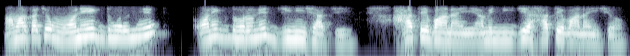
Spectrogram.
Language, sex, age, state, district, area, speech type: Bengali, female, 45-60, West Bengal, South 24 Parganas, rural, conversation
